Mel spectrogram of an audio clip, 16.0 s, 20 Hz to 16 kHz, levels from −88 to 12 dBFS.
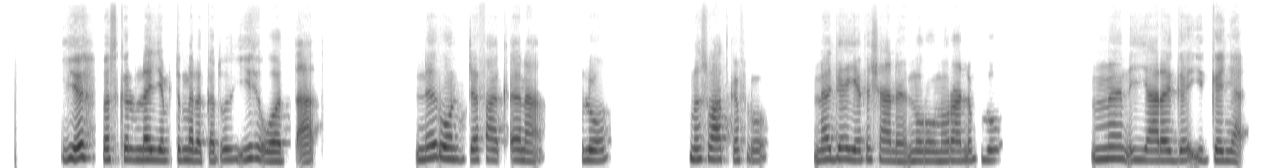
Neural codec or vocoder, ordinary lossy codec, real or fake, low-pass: autoencoder, 48 kHz, 32 numbers a frame, DAC-VAE, trained on Japanese speech; AAC, 96 kbps; fake; 14.4 kHz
